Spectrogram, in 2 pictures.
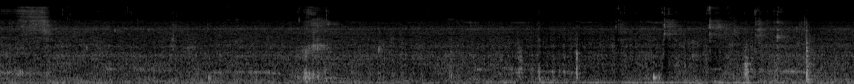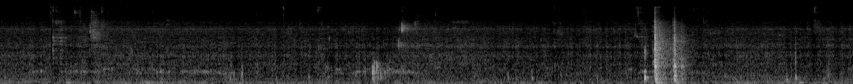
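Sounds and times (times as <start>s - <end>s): chewing dumpling: 3.0s - 15.0s.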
